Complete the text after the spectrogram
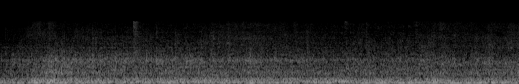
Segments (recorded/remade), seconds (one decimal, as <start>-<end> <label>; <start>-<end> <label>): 0.0-0.9 remade; 0.9-1.9 recorded; 1.9-3.4 remade; 3.4-4.2 recorded; 4.2-5.2 remade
